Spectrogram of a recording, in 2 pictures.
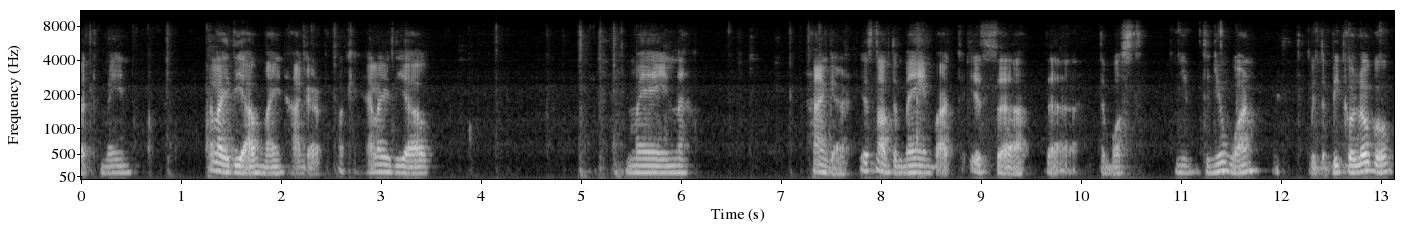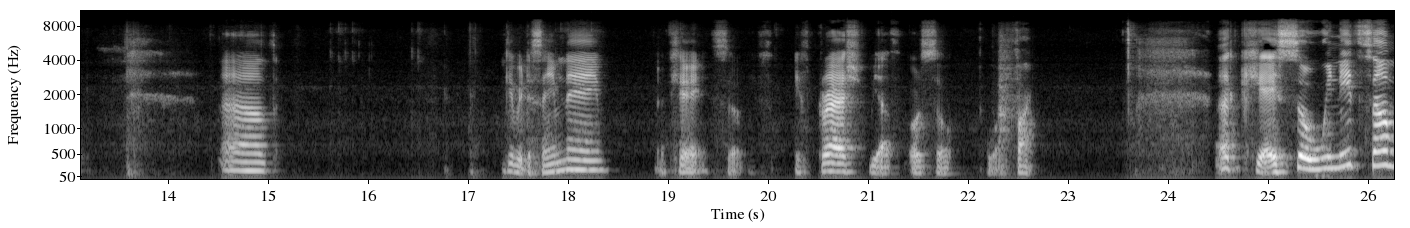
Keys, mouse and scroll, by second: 19.9-21.7 middle drag, 21.7 scroll up 1, 22.2-24.3 middle drag, 24.3 scroll up 2, 24.7-26.2 middle drag.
